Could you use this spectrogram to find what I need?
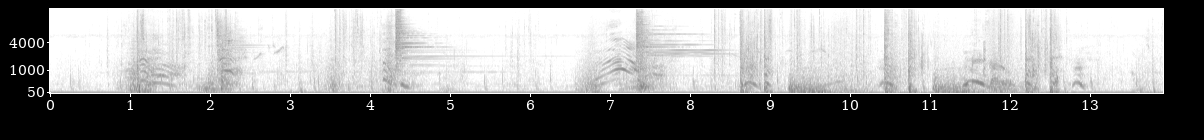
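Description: Metal blades clash and ring out in sharp bursts.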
